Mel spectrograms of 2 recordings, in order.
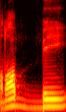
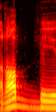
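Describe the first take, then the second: No difference in how they are said.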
